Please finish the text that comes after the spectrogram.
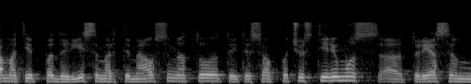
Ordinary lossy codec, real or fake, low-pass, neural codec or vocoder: MP3, 48 kbps; real; 7.2 kHz; none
